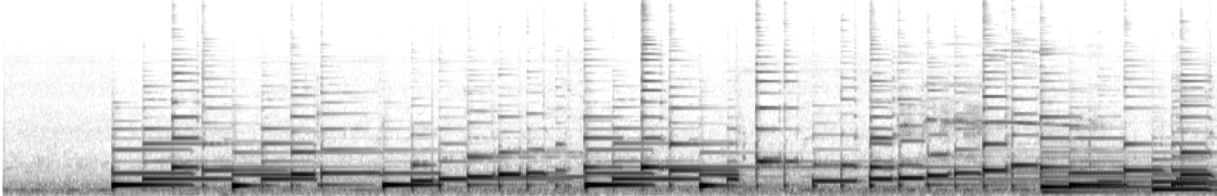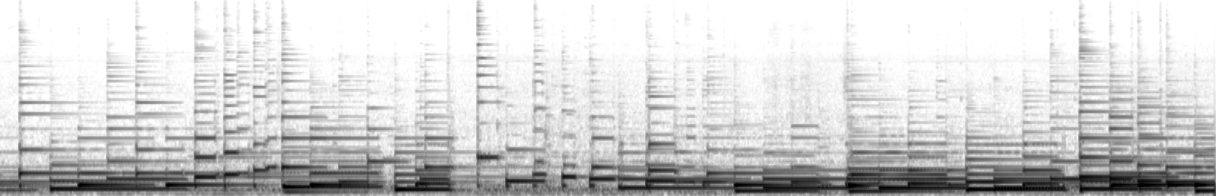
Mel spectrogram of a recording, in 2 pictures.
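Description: Solo classical guitar with a capo, plucked in arpeggiated chords with a melody on top, starting about a second and a half in. Deeper bass notes join about halfway through.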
